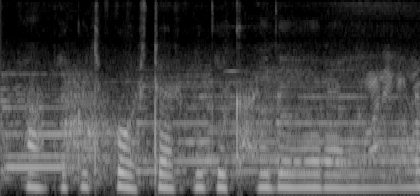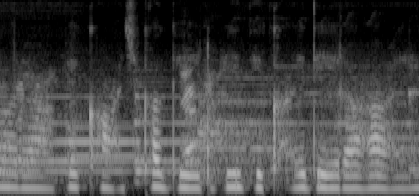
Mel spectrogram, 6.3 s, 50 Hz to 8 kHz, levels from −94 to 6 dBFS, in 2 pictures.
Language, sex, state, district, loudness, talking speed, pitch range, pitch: Hindi, female, Bihar, Saran, -31 LUFS, 180 wpm, 185-200 Hz, 195 Hz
